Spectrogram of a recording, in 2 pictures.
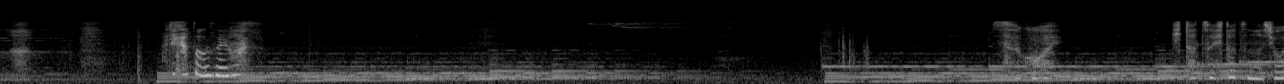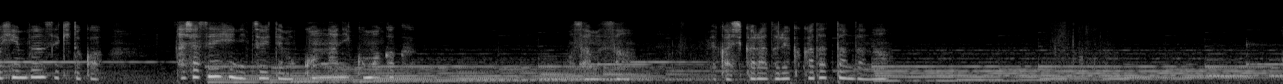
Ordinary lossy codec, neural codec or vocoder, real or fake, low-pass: none; none; real; none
